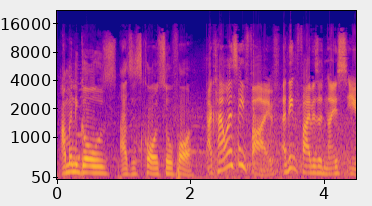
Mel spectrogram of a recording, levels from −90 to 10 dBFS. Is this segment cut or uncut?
cut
